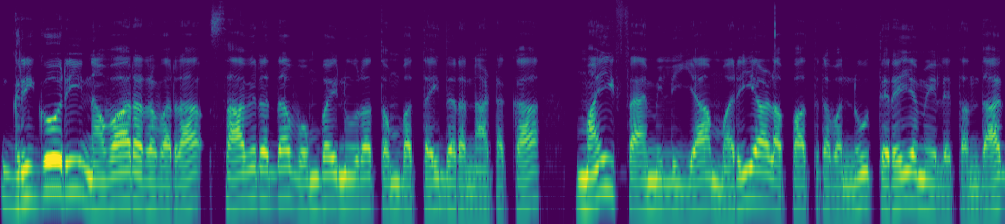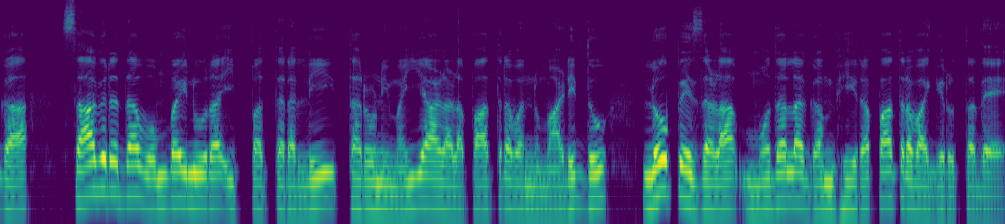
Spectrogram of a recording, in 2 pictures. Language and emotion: Kannada, neutral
